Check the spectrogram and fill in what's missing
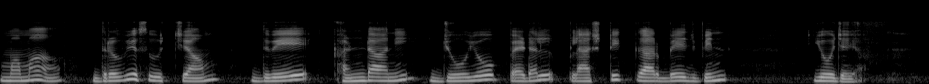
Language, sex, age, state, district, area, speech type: Sanskrit, female, 60+, Karnataka, Uttara Kannada, urban, read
